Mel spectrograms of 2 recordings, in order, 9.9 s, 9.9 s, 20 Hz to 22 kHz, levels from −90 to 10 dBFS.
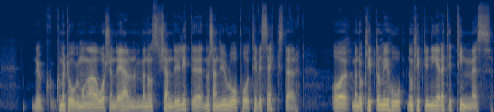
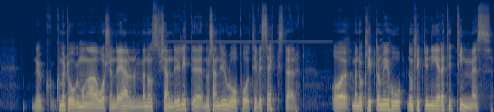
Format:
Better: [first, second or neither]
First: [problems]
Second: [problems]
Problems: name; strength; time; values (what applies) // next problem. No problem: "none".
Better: first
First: none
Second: high-pitched whine; faint; from 3 to 6.5 s; 5 kHz, 35 dB below the speech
